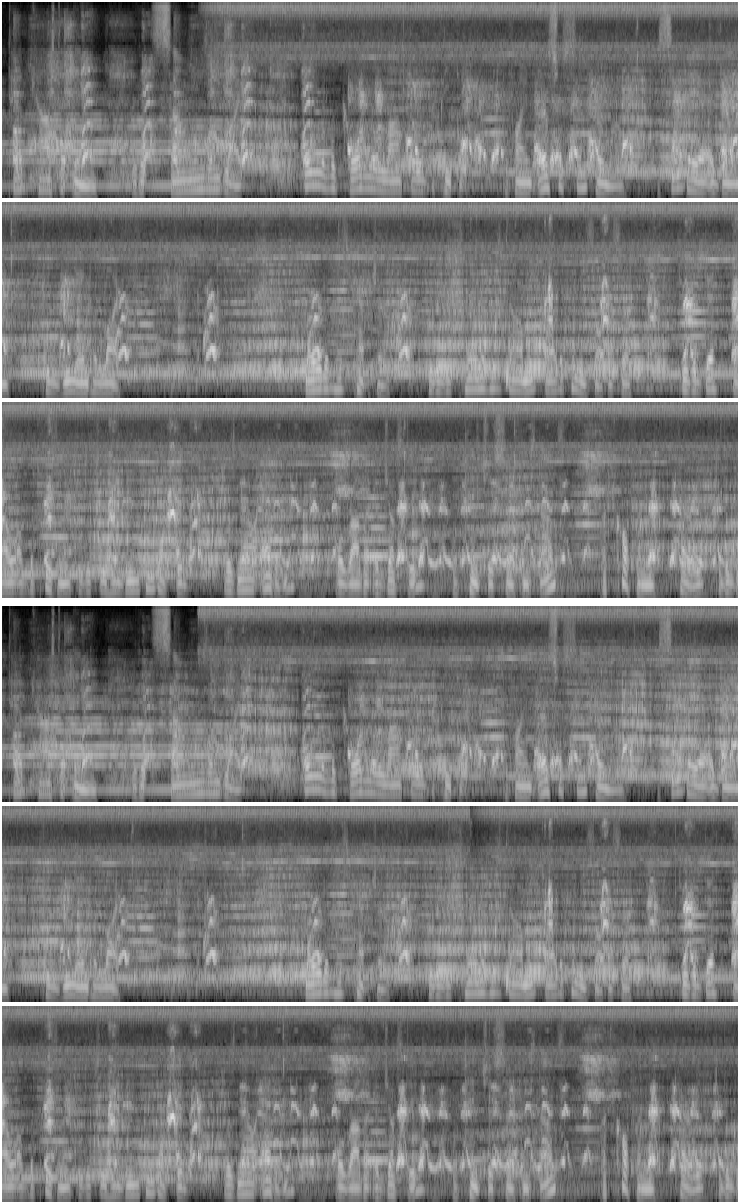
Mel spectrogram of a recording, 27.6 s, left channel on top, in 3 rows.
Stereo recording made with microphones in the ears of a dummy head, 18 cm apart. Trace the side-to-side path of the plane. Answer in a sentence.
You can hear the plane move from right to left.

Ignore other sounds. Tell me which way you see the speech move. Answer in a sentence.
You can hear the speech stay put.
